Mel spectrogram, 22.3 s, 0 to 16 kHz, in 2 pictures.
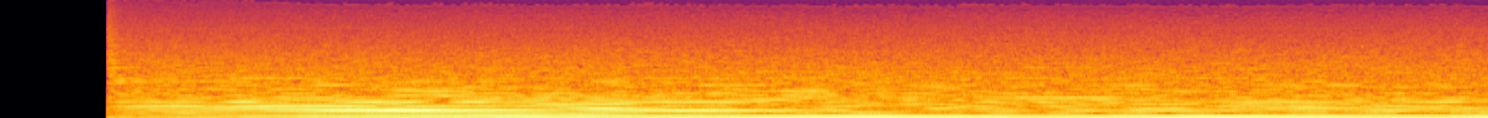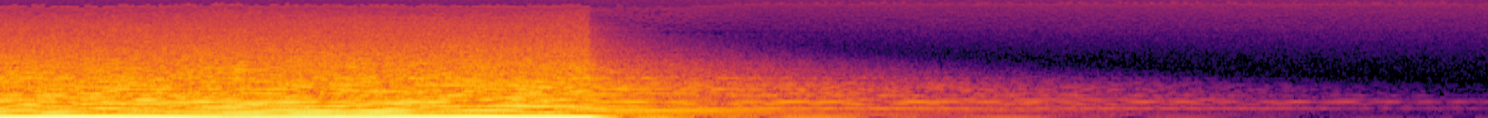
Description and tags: A synthesised cello sound - played and held at midi note 48 C - made in response to a request from user DarkSunlight.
